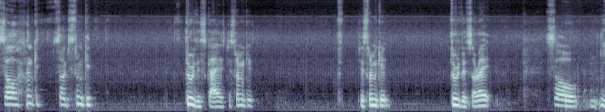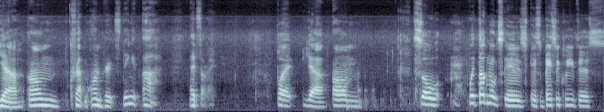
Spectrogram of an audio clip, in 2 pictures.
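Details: Male streamer with a self-reported speech impediment, a stutter, with repeated words and fillers: stuttering.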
